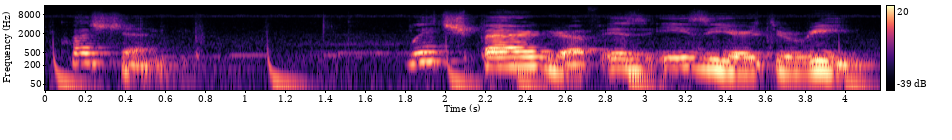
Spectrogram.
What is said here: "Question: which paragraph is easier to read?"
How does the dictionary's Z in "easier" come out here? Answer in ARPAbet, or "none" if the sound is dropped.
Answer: Z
